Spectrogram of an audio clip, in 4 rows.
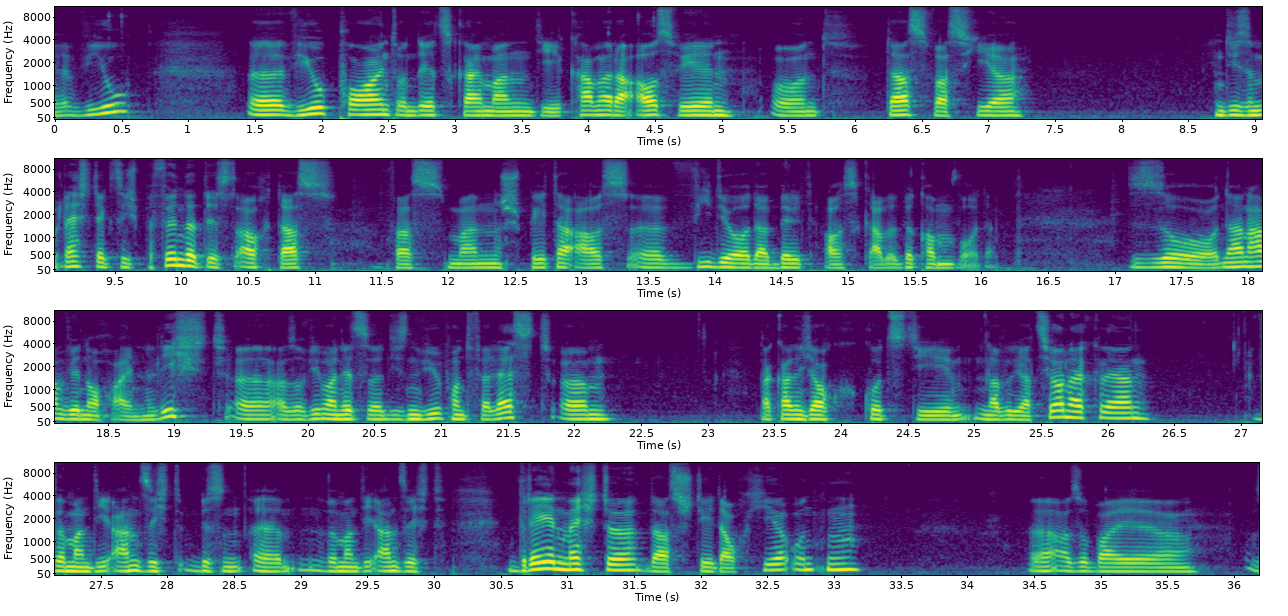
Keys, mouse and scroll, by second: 0.4 click, 4.3 click.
